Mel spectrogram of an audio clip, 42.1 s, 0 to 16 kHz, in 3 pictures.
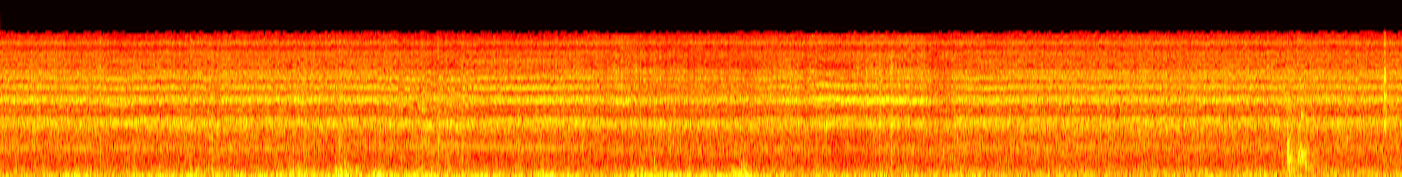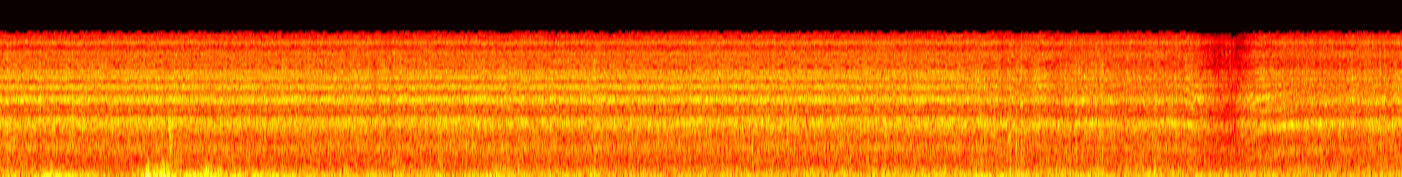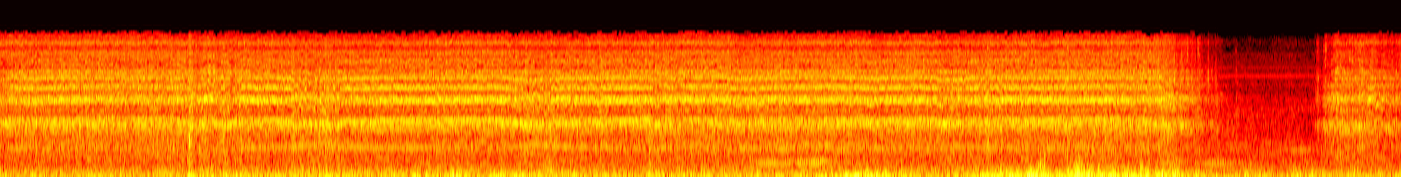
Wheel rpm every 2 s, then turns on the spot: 160, 160, 160, 160, 160, 160, 160, 160, 160, 160, 160, 160, 160, 120, 160, 160, 160, 160, 160, 150, 30.
none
